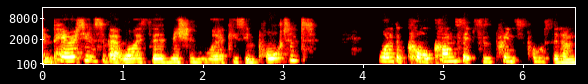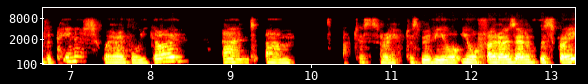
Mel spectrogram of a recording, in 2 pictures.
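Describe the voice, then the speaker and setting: A somewhat breathy, dark, mellow voice with big swings in loudness. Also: woman. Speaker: higher education consultant. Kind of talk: lecture. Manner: fast; halting.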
